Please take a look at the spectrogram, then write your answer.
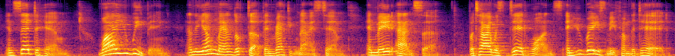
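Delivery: ordinary delivery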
